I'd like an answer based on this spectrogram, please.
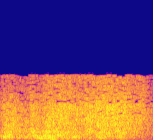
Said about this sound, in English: I got the maker's guarantee on this record. So listen. This water is genuine, and any copy of it will be confiscated. Remember, only genuine water makes this sound.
